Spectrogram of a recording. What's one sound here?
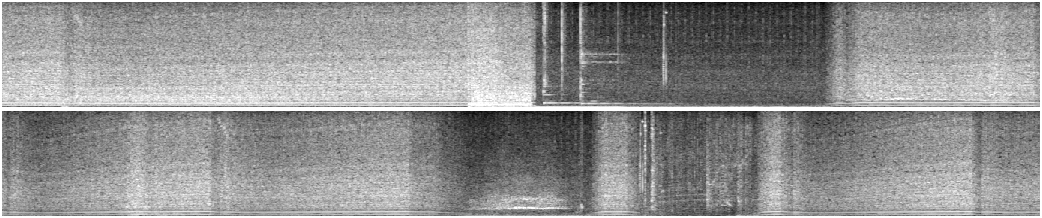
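A car engine roars at high revs and shifts pitch as the car speeds up and slows down.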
